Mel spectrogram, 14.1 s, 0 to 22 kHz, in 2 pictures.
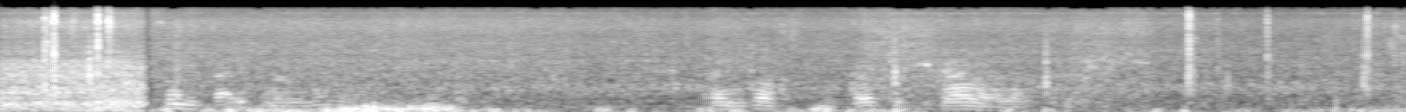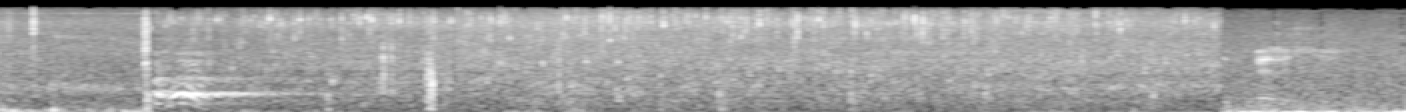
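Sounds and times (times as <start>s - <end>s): stream trickling over rocks: 0.0s - 13.2s.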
